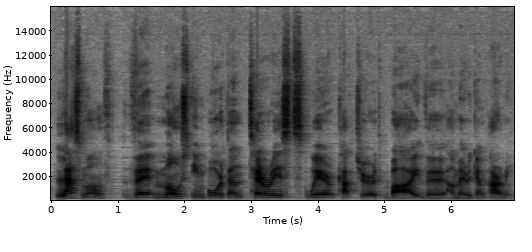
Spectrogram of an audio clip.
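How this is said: It has a Spanish intonation with separate, full words. The speaker calls it wrong. "buena pronunciación, pero entonación española"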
